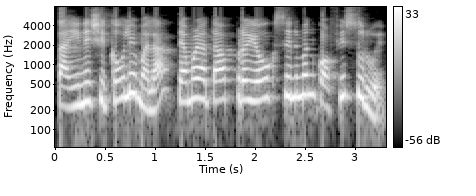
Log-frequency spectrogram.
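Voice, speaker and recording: A woman's voice: high voice, expressive, a little fast, dull audio, voice pushed up. A woman voicing a cheerful young bride who speaks sweetly and drawls some words in a storybook recap.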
